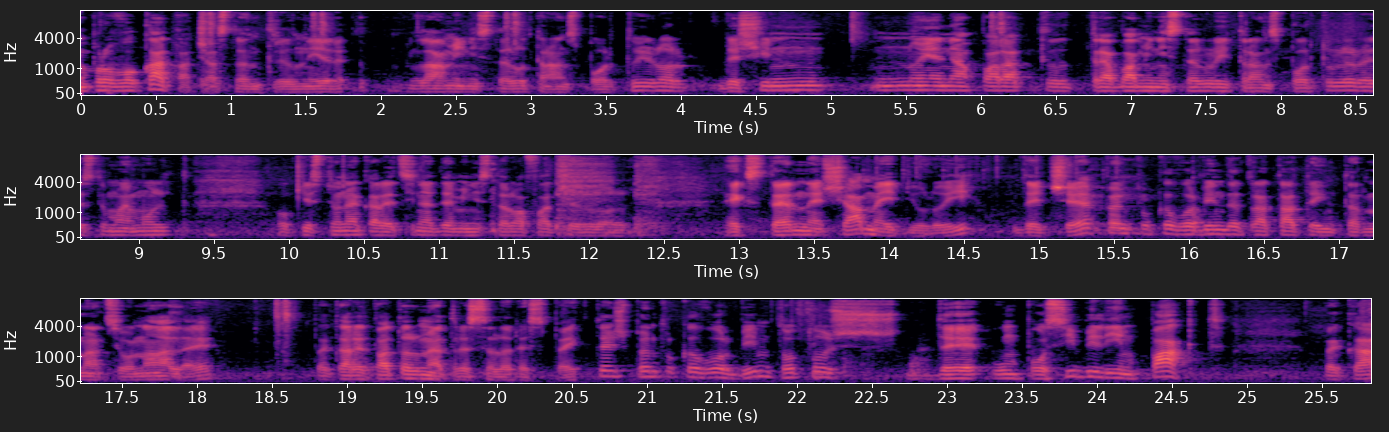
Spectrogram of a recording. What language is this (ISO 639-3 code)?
ron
